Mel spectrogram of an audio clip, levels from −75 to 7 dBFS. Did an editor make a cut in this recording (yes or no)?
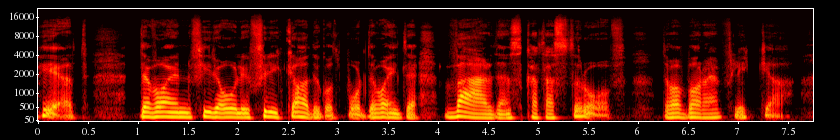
no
